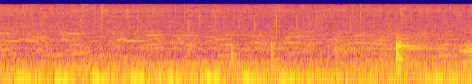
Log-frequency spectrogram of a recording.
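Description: Mustard oil sizzles and crackles steadily in a hot cooking pot over a fire, a close continuous frying hiss with a sharp pop near the end.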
